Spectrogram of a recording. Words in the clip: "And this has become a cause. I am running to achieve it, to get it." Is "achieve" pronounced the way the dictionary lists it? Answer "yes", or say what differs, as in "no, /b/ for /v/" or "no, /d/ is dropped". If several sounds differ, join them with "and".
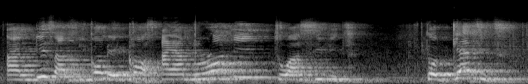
no, /s/ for /tʃ/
